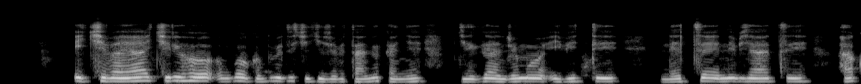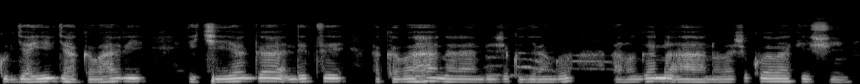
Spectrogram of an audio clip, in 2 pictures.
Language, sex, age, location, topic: Kinyarwanda, male, 25-35, Nyagatare, agriculture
